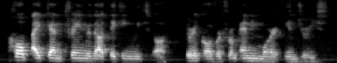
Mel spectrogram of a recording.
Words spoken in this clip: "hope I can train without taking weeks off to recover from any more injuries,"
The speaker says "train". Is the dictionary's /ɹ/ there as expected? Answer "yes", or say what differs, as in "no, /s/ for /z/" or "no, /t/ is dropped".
yes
